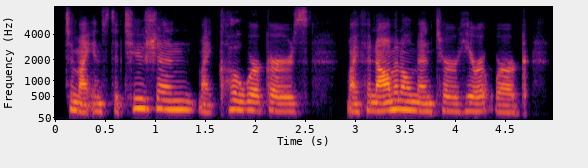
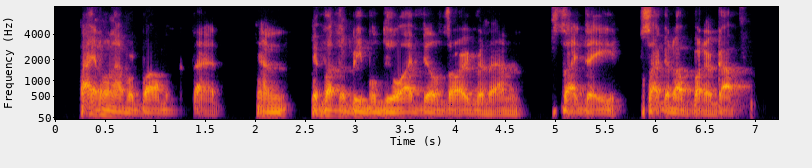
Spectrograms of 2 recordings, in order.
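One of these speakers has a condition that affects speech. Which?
The second: laryngectomy; total laryngectomy and glossectomy, adenoid cystic carcinoma, hyoid removed; two and a half years since surgery; no natural speech, text-to-voice, flat toneless, AI voice clone.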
